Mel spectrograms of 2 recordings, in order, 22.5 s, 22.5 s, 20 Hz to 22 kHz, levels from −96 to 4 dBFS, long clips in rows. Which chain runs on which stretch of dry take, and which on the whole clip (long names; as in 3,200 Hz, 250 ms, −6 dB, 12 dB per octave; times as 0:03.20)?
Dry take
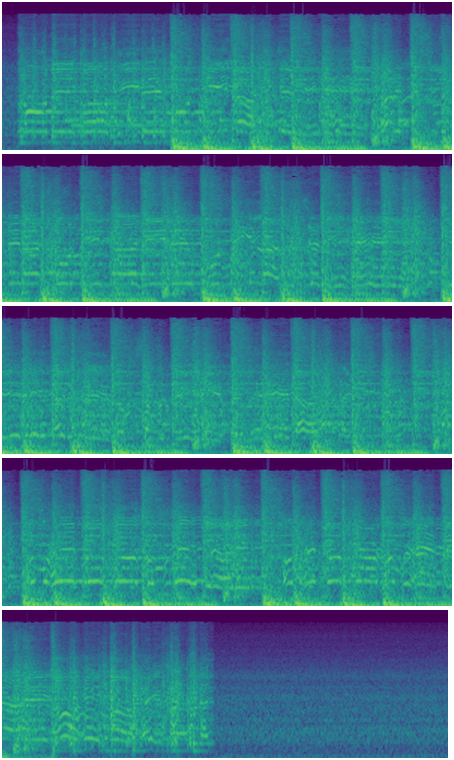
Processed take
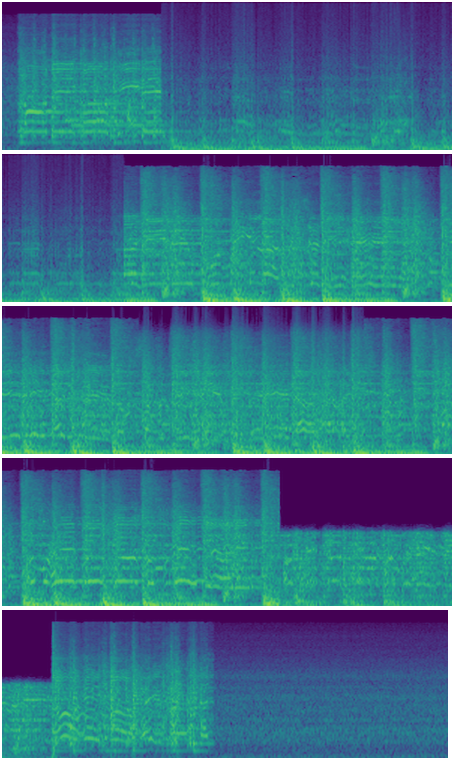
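0:01.59–0:05.72: running median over 41 samples + floating-point word with a short mantissa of 4 bits + downward compressor 8 to 1, threshold −27 dBFS
0:10.36–0:12.62: low-pass filter 10,000 Hz 24 dB per octave + hard clipping −15.5 dBFS + single-tap delay 306 ms −7.5 dB
0:16.27–0:18.50: lower of the sound and its delayed copy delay 6.6 ms + Chebyshev low-pass filter 2,800 Hz, order 10 + low-shelf EQ 210 Hz −5.5 dB
whole clip: no processing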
